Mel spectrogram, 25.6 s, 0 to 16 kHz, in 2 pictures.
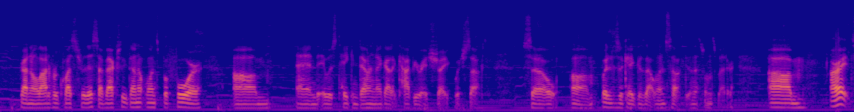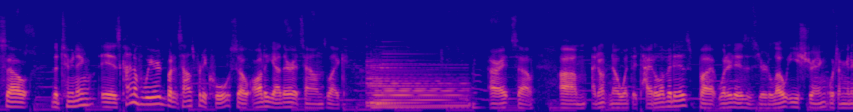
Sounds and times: Music: 0:00.0 - 0:25.6
Speech: 0:00.3 - 0:18.1, 0:19.9 - 0:25.6.

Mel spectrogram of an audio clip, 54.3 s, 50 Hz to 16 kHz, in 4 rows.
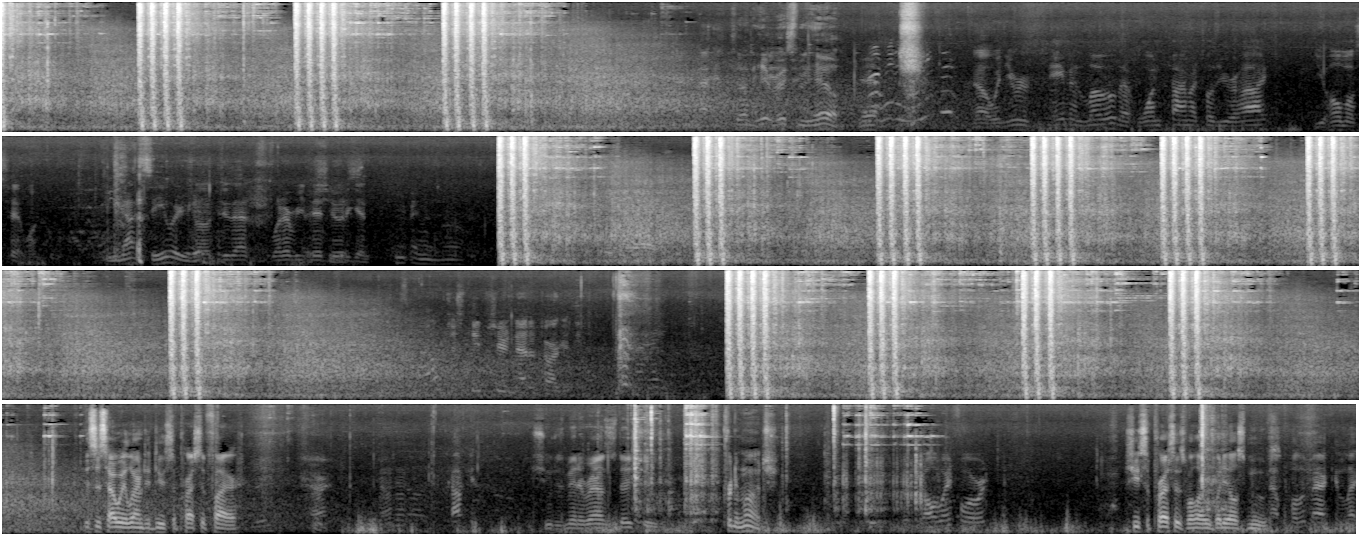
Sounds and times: Machine gun: 0:00.0 - 0:06.9, 0:18.5 - 0:31.1, 0:34.4 - 0:41.8
Outside, rural or natural: 0:00.0 - 0:54.2
Speech: 0:07.0 - 0:18.2, 0:31.3 - 0:33.8, 0:41.6 - 0:47.3, 0:47.9 - 0:48.5, 0:49.9 - 0:50.6, 0:51.9 - 0:54.2.

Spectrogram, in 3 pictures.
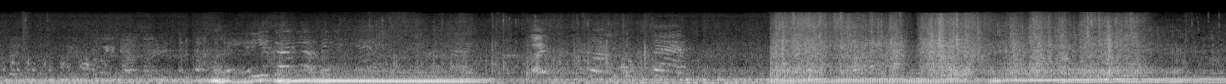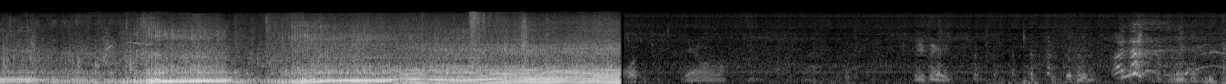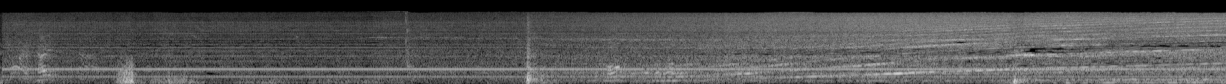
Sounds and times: Speech: 0:00.1 - 0:03.8, 0:23.0 - 0:25.5, 0:30.6 - 0:31.5.

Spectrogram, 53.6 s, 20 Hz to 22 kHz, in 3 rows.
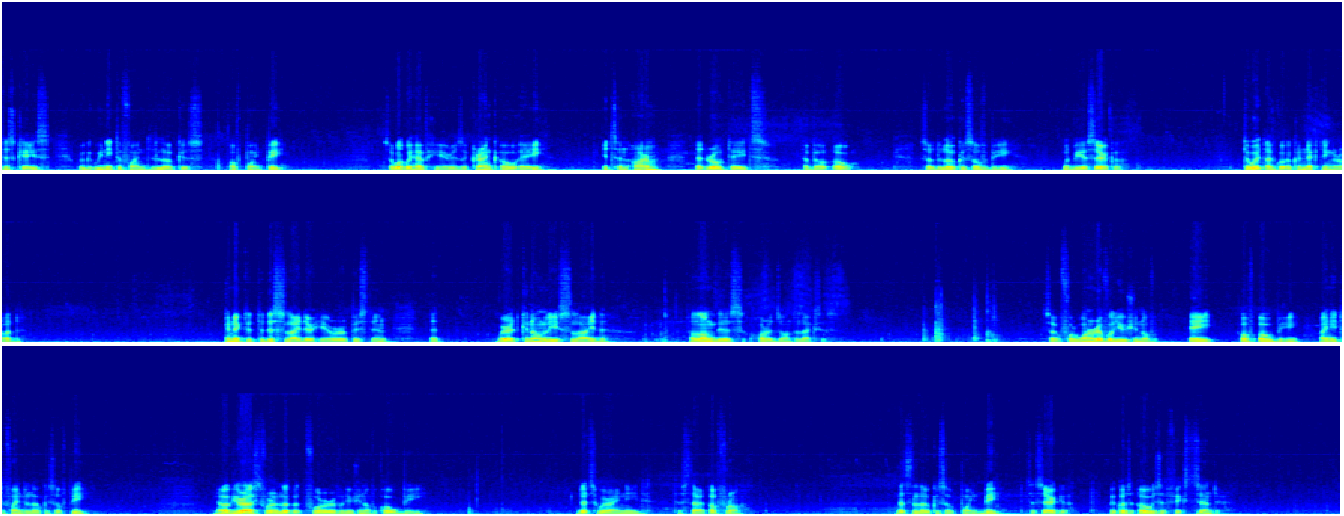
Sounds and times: Speech: 0:00.0 - 0:03.8, 0:05.1 - 0:07.3, 0:08.0 - 0:11.4, 0:12.2 - 0:15.0, 0:16.5 - 0:18.2, 0:20.8 - 0:23.0, 0:23.6 - 0:23.8, 0:24.4 - 0:26.1, 0:27.0 - 0:29.2, 0:31.7 - 0:37.0, 0:38.5 - 0:41.4, 0:43.4 - 0:45.8, 0:47.6 - 0:52.2.

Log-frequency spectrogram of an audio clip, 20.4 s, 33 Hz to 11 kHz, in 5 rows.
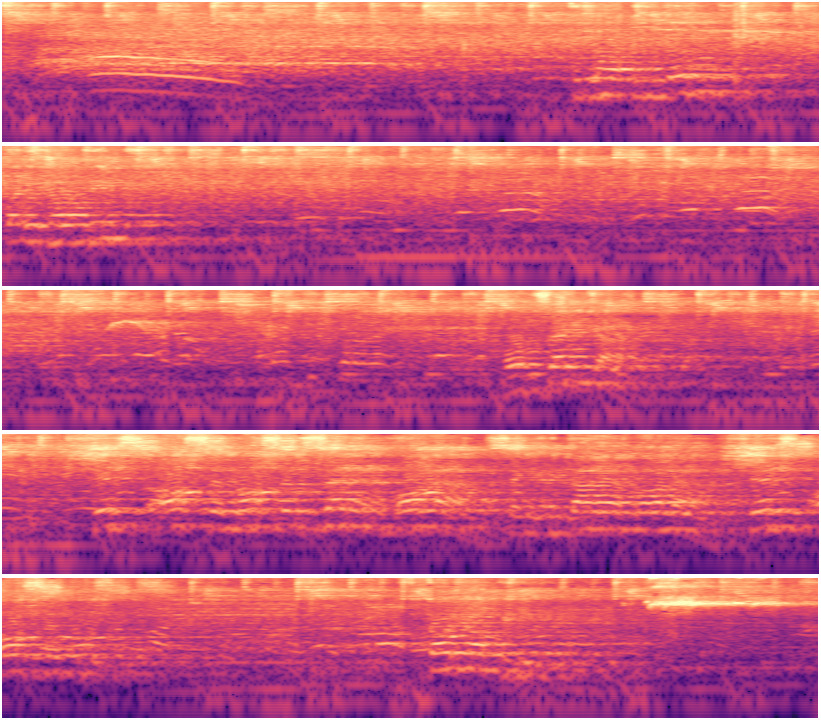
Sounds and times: Music: 0:00.0 - 0:20.4
Speech: 0:02.8 - 0:05.0, 0:08.7 - 0:11.5, 0:12.2 - 0:19.4.

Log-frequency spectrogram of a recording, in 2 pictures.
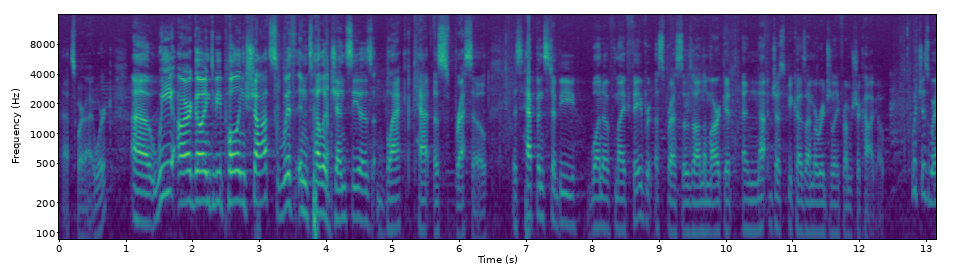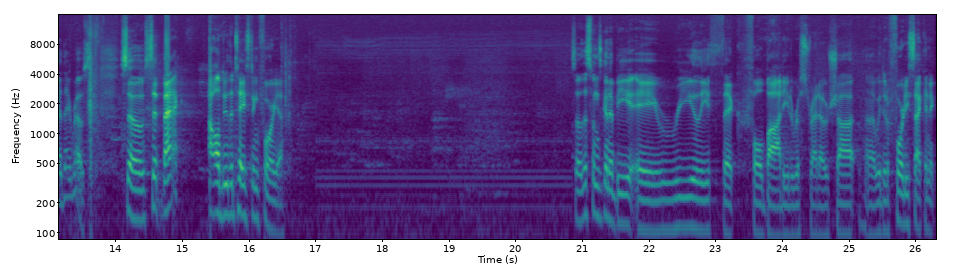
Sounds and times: Speech: 0:00.0 - 0:26.3.

